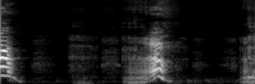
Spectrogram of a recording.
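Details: A female dog at bedtime, after going potty and having a dinner snack, gives short, tonal, whiny barks about a second apart, seeking attention, while her owner asks whether she needs to go out.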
